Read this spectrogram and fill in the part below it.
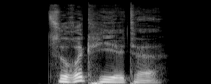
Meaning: first/third-person singular dependent subjunctive II of zurückhalten
- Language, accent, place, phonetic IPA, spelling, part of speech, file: German, Germany, Berlin, [t͡suˈʁʏkˌhiːltə], zurückhielte, verb, De-zurückhielte.ogg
